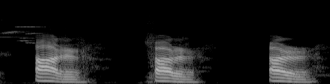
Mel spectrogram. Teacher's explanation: tip of the tongue touches against the back of the teeth ridge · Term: పోస్ట్ అల్వ్యులర్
